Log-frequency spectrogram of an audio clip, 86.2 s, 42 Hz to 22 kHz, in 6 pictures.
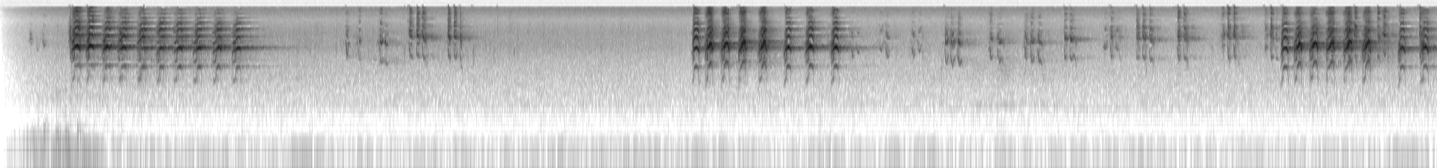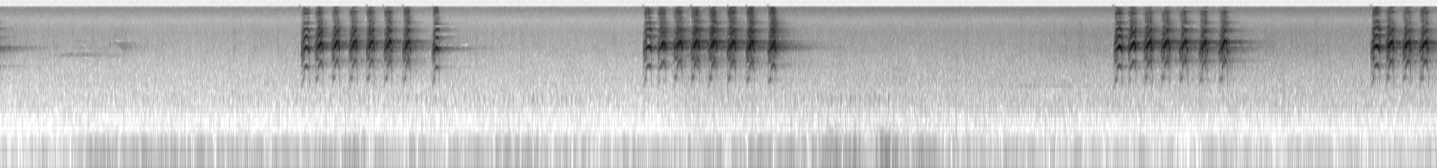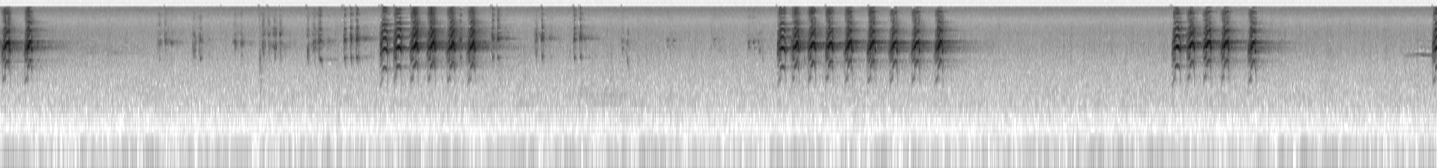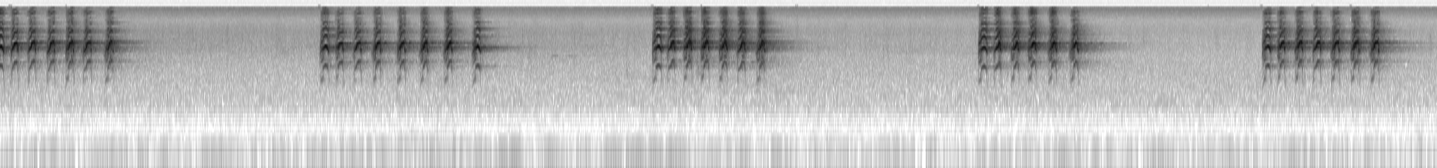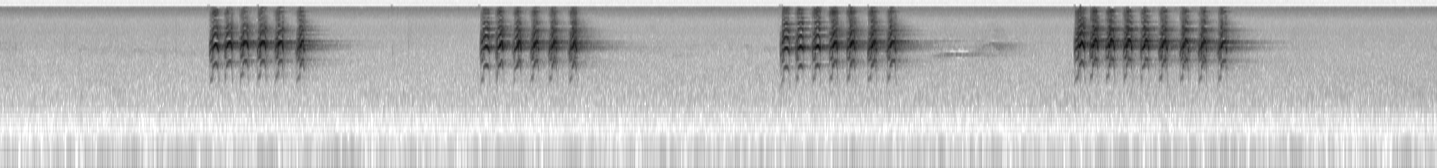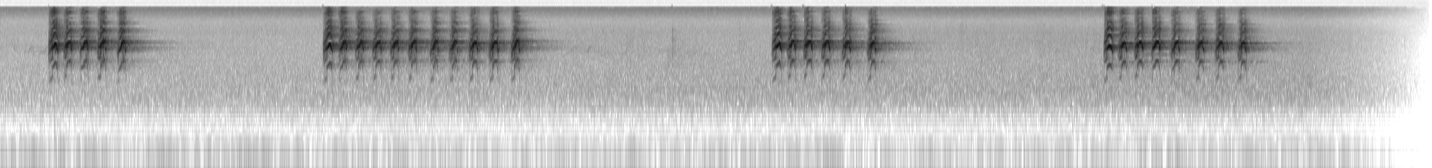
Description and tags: Tuulihaukka, varoitusääni / Kestrel, warning it's nestlings, trees humming faintly in the bg (Falco tinnunculus)
Tuulihaukka varoittaa poikasiaan. Taustalla vaimeaa puiden kohinaa. (Falco tinnunculus)
Paikka/Place: Suomi / Finland / Parikkala, Uukuniemi
Aika/Date: 08.07.1997
Birds, Linnut, Yle, Luonto, Suomi, Nature, Huuto, Kestrel, Warning, Tehosteet, Yleisradio, Bird, Tuulihaukka, Haukka, Soundfx, Falcon, Haukat, Finland, Finnish-Broadcasting-Company, Call, Animals, Varoitus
